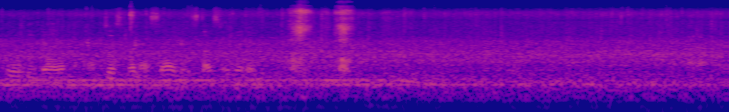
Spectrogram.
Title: Outside Sneeze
